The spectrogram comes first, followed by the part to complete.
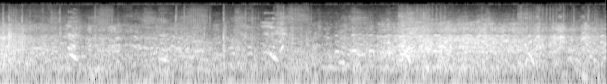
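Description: Studio audience laughing and chuckling, picking up again about four seconds in.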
